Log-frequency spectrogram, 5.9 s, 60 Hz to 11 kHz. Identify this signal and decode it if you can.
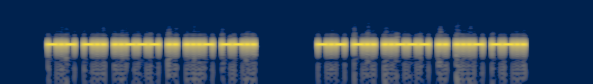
Morse code, heard as a keyed tone, about 40 wpm, 700 Hz. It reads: KD2IVZ KD2IVZ
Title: USA Call Signs - 6 Characters - Repeated 2x - 40wpm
